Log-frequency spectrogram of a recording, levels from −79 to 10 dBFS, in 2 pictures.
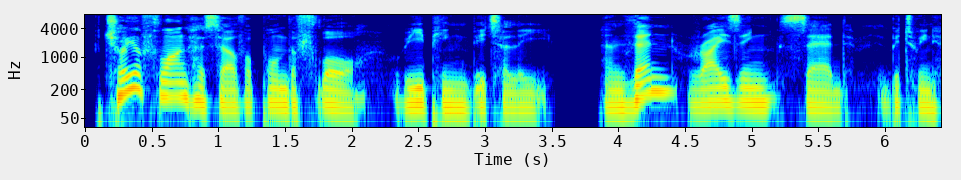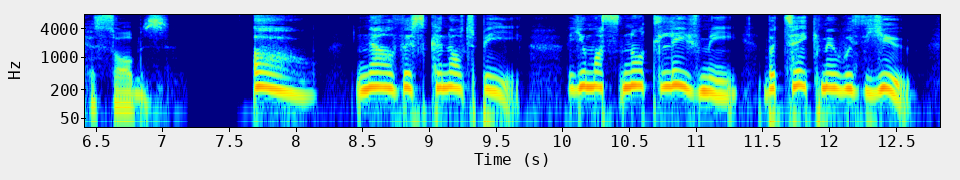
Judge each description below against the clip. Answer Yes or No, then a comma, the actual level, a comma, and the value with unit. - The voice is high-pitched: No, medium, 150 Hz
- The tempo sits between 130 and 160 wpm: Yes, average, 145 wpm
